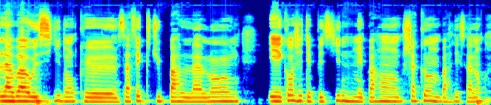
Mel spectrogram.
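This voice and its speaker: A woman speaks in a fairly low, flat monotone at a fairly slow pace. The recording is very clean, with a silent background. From Senegal (Kolda, Tambacounda). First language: Pulaar (Fula) (speaking French). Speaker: doctoral student in acoustics. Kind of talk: podcast interview. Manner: hesitant, with fillers.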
